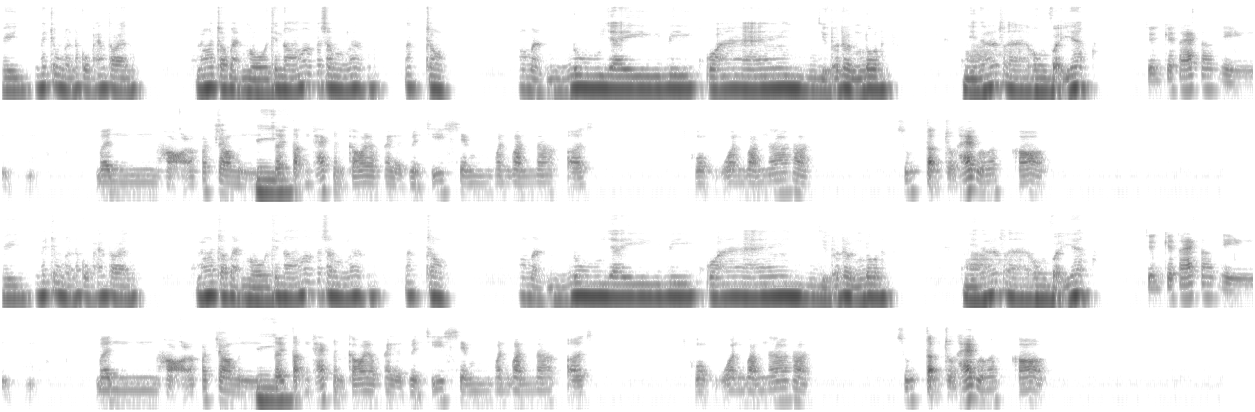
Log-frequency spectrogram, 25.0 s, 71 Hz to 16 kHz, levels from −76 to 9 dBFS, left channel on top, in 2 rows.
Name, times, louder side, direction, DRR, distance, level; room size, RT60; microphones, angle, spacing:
voice 1, 0.0-1.4 1.9-4.4 5.2-8.9 9.6-10.9 15.0-15.4, right 1 dB, 70° left, 1.0 m, -30 dB
voice 2, 11.4-12.8 13.5-18.3 19.4-20.6 21.5-22.9, right 1 dB, 30° right, 0.9 m, -38 dB
4.6 x 2.4 x 2.7 m
head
